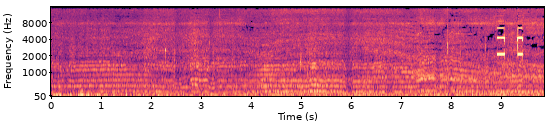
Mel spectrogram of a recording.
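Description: Small quadcopter drone hovering, its motors and propellers giving a steady buzzing whine whose pitch wavers as it holds and shifts position. Near the end come two short, high electronic beeps about half a second apart, louder than the drone itself.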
